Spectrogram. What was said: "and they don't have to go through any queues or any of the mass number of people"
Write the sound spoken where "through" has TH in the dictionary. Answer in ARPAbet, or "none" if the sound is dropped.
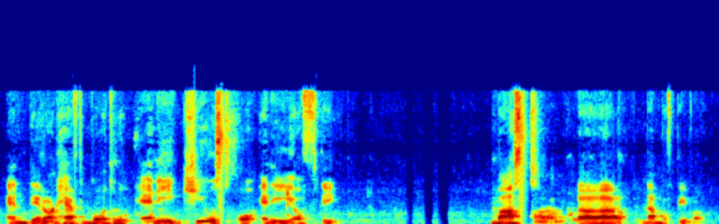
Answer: T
